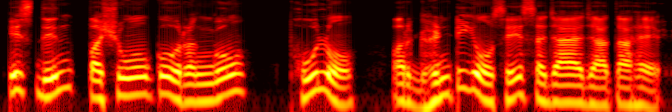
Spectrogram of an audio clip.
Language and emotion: Hindi, neutral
